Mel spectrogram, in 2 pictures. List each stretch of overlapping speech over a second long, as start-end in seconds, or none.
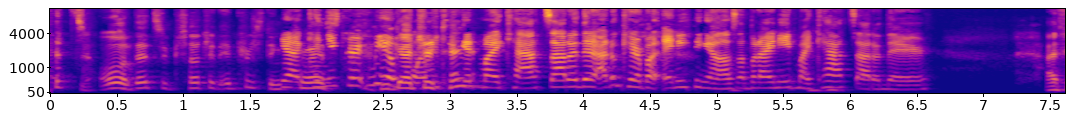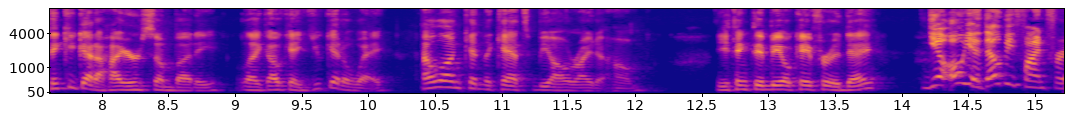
1.7-3.3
